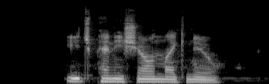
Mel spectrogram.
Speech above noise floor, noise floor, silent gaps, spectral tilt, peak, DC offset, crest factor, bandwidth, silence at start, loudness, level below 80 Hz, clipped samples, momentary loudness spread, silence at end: 62 dB; -83 dBFS; none; -4.5 dB/octave; -6 dBFS; under 0.1%; 18 dB; 14 kHz; 0.65 s; -22 LUFS; -58 dBFS; under 0.1%; 10 LU; 0.5 s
